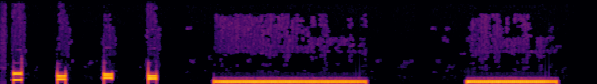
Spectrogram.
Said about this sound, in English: I'm going to dial his number right now.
